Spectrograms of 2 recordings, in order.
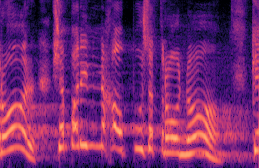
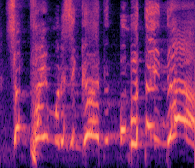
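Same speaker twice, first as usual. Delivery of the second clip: high, fast furious shout; wife shouting at Job in rage; angry wife shouting; 10 semitones higher, faster than usual. Retold or imitated. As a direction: yell at him to curse God and die. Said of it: "Kasi galit ni asawa eh".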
